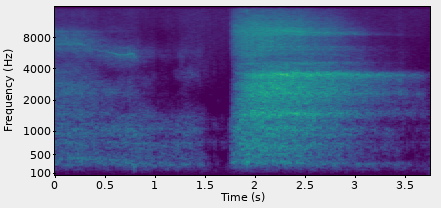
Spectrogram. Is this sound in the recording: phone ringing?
no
